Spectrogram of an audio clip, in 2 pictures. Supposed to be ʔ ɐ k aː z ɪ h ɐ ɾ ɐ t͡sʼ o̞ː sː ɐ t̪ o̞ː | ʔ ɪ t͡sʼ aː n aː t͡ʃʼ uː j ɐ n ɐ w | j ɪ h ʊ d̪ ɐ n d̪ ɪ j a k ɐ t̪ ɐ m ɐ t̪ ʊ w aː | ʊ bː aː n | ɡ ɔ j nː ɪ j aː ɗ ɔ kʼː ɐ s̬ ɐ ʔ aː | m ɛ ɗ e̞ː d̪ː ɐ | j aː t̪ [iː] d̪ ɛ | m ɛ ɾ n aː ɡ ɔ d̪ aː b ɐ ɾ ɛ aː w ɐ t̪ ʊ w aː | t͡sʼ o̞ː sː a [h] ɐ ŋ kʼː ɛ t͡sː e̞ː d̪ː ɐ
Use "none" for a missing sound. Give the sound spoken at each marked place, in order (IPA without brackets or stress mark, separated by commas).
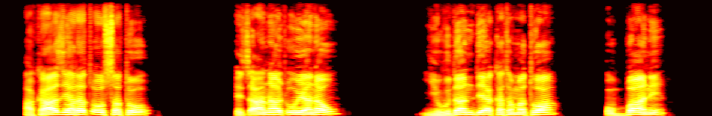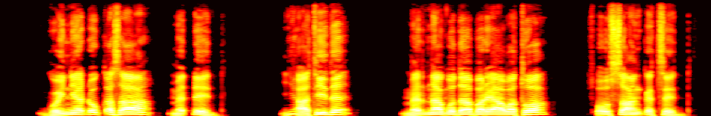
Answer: iː, h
